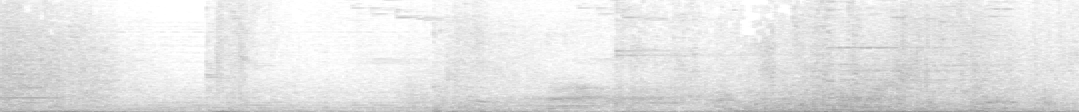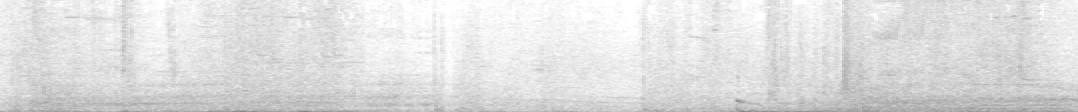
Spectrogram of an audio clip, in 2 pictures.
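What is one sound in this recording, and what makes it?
Blows and blasts thud as game fighters clash.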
